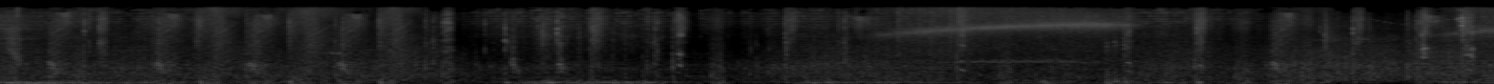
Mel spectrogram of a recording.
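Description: Game sound effects pop and whoosh steadily.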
